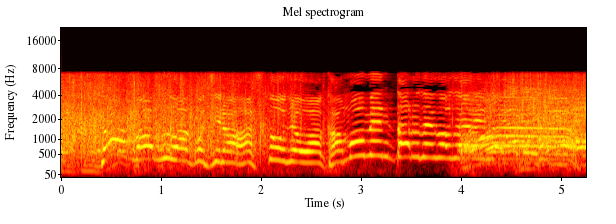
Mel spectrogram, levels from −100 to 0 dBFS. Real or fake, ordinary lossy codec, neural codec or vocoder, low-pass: real; none; none; 7.2 kHz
